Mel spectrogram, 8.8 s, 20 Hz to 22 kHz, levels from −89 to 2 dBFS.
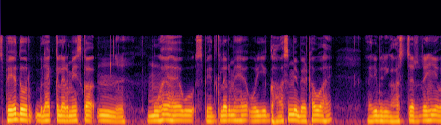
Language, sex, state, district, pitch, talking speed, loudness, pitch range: Hindi, male, Rajasthan, Churu, 125 Hz, 175 wpm, -16 LUFS, 115-130 Hz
